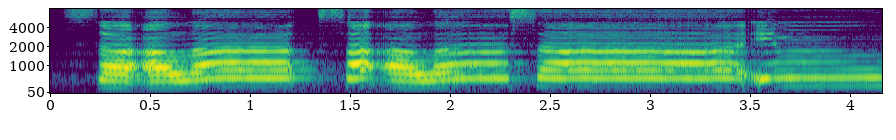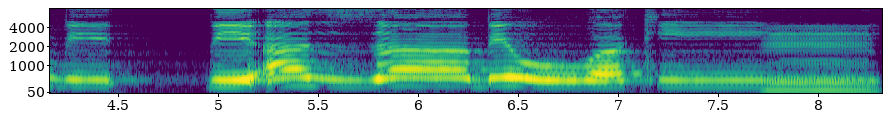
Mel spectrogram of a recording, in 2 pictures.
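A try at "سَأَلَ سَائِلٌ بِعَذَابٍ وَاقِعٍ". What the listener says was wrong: Perhatiin panjang pendeknya. Sa'ala, lanya nggak panjang ya. Sa'alasa berarti sa'ala sa'ilum bi'adzabin waqi'.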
